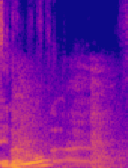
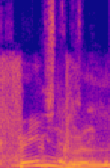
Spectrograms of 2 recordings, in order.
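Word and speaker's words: Fringrul: Did you say his name was Finril? DM forgotten name. Shut up. You have to ask Fringrel.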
